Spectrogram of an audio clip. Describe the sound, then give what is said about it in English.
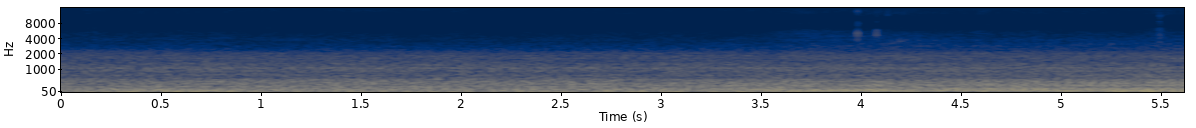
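A truck with brand-new tires and new wheels rumbles along the road alongside, a steady, loud low roar of engine and tire noise that swells slightly toward the end, with no voices. “I got this truck beside me.”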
